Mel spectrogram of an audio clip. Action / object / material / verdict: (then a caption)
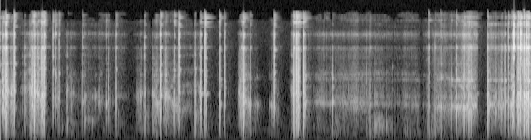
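scrape / stainless steel ear pick on a steel wire-mesh microphone grille / steel / none. The shaft and tip of a stainless steel ear pick are scraped across the wire mesh of a small hollow metal-mesh mini microphone head. A quick series of short, bright, rasping scratches is heard in separate bursts with little low end, and the scraping grows louder and more continuous toward the end.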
